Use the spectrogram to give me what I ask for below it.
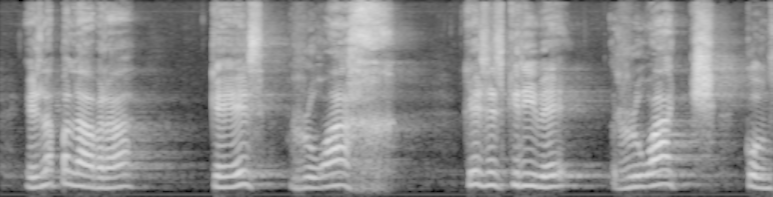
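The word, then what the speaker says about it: רוח: La palabra para espíritu en el hebreo es la palabra que es ruaj, que se escribe ruach con ch. Pero repito, ese pronuncio pronuncia como J. Roaj.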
